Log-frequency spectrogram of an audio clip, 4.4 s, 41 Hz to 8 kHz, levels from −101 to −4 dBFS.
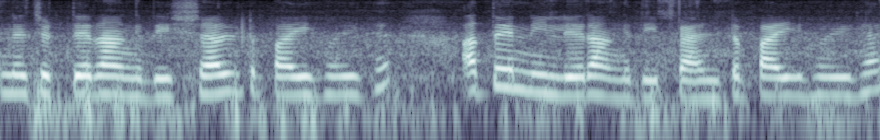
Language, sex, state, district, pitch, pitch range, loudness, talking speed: Punjabi, female, Delhi, New Delhi, 225 Hz, 220-235 Hz, -18 LUFS, 220 wpm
